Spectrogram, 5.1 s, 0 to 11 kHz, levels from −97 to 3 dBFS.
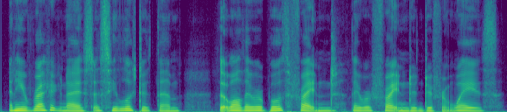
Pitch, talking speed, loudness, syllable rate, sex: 170 Hz, 235 wpm, -18 LUFS, 7.5 syllables/s, female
